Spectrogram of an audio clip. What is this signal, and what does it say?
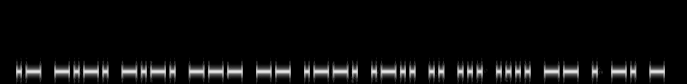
Morse code, heard as a keyed tone, about 25 wpm, 600 Hz. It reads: ACCOMPLISHMENT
